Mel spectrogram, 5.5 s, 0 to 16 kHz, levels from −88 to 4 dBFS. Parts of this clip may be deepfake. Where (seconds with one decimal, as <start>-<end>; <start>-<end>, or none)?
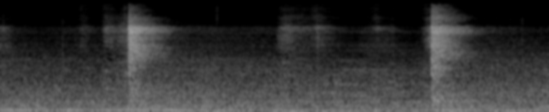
3.1-4.2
